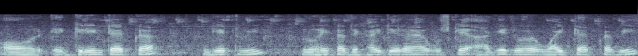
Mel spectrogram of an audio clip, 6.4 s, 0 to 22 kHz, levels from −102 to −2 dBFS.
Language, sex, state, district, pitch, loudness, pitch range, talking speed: Hindi, male, Bihar, Katihar, 125 Hz, -17 LUFS, 120-130 Hz, 195 wpm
